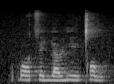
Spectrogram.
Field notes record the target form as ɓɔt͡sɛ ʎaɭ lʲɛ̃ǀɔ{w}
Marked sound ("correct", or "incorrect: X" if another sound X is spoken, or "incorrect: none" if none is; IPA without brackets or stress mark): correct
